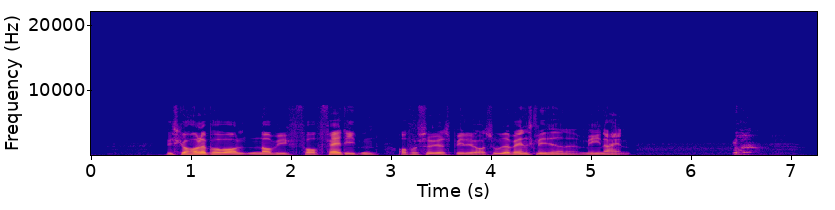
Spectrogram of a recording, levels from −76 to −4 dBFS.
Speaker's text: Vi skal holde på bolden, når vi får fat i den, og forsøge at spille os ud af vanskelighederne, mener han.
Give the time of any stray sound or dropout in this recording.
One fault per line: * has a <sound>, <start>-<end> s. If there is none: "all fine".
* has a cough, 6.4-6.8 s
